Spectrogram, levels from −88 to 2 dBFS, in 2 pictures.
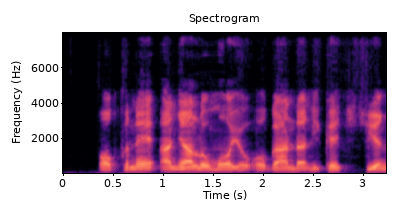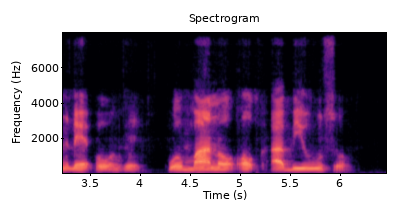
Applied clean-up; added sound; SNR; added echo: neural mask model DeepFilterNet 3.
